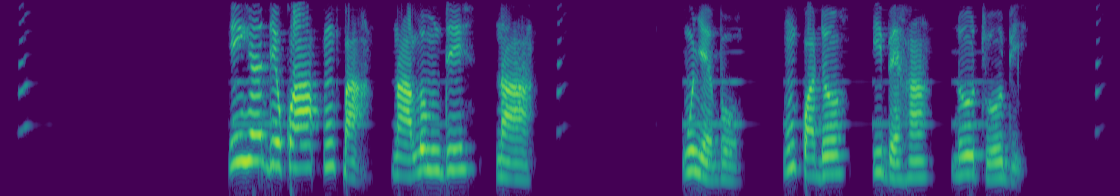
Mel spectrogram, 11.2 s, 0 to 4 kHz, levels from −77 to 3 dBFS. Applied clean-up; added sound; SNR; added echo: neural mask model RNNoise.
